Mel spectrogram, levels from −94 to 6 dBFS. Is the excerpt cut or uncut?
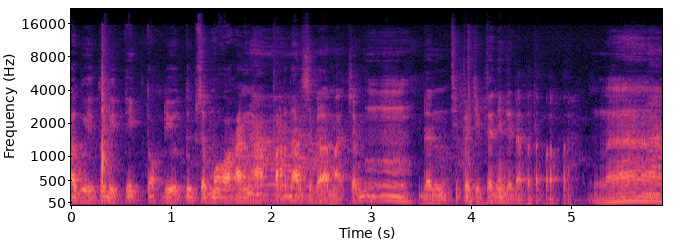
cut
